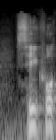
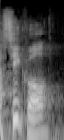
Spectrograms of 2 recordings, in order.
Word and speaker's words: SQL: After all, SQL compatible databases are the most commonly used and deployed databases. Now, SQL, pronounced SQL or SQL, stands for structured query language, and it's been around since the 70s.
